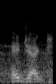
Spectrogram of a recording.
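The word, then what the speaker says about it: Hajdek: Hayjack's name is spelled H-A-J-D-E-K. Hayjack. It's Bohemian, I believe.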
